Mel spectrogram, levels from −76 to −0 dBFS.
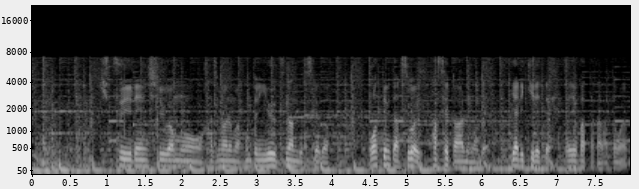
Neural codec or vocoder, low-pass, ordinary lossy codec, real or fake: none; 7.2 kHz; none; real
